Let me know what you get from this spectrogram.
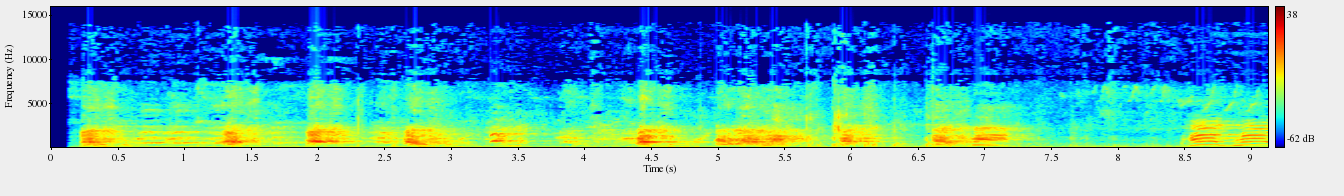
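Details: German Shepherd on watch command during security training barks in deep, regular bursts roughly every second, strong and steady, ending with a short whine.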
